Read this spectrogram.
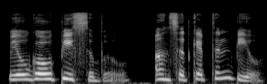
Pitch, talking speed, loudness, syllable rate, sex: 220 Hz, 135 wpm, -17 LUFS, 4.4 syllables/s, female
